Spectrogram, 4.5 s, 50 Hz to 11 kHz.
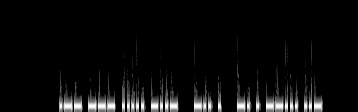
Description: Morse code, heard as a keyed tone, about 40 wpm, 700 Hz. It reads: WO5X DE NE7U
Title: USA Callsign DE Callsign - 4 Characters - 40wpm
